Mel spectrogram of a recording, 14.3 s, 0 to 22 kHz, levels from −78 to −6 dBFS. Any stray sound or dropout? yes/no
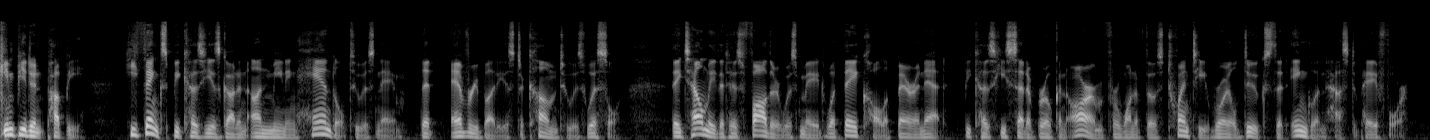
no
